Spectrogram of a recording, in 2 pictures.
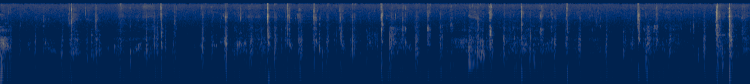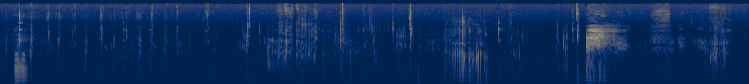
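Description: Close-miked eating of pork and rice soup: steady wet chewing and mouth sounds with many soft clicks. In the last ten seconds come a few louder breathy bursts, the loudest near the end.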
